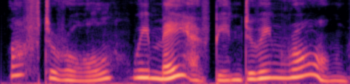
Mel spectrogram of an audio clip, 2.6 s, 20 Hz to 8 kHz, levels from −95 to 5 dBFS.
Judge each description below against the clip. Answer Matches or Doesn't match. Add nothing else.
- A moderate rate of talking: Matches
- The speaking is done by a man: Doesn't match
